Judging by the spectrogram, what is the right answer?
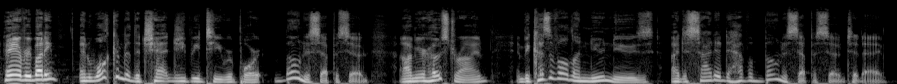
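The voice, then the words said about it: Rough, hoarse sick voice. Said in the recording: “I was sick over the weekend, so my voice is a little rough, and then it went ahead and lost it”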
